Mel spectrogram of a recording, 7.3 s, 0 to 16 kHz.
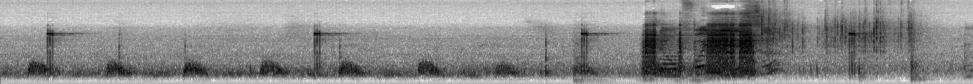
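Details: Fetal heartbeat at 36 weeks of pregnancy heard at home with handheld Doppler: rhythmic whooshing pulses with crackly bursts as probe moves.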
